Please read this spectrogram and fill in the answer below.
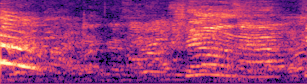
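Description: A man's voice trails off over the PA at the start, followed by faint audience chatter in the room.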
